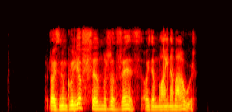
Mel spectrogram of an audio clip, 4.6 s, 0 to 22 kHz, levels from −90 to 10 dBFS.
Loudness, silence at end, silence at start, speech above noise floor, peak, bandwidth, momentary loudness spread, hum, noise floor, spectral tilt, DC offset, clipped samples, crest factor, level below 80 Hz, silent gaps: -20 LUFS; 0.75 s; 1 s; 54 dB; -4 dBFS; 8 kHz; 6 LU; none; -73 dBFS; -6 dB/octave; under 0.1%; under 0.1%; 18 dB; -54 dBFS; none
